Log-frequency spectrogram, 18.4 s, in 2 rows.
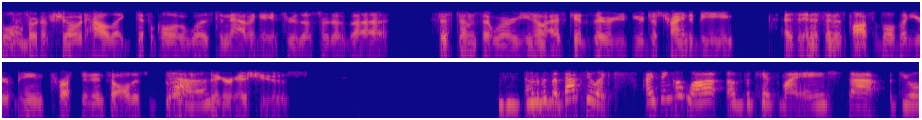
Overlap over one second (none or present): none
